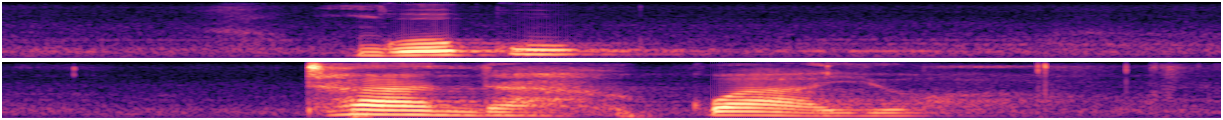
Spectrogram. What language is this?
Xhosa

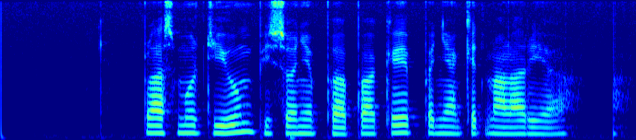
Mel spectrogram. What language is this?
Javanese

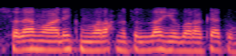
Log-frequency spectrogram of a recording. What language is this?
Urdu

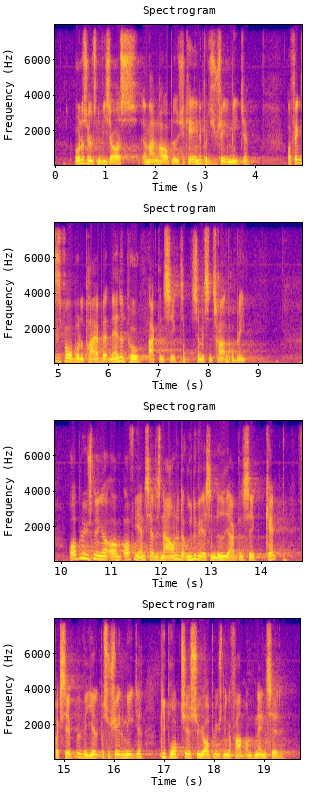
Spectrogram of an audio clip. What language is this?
Danish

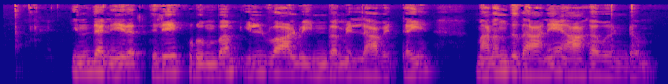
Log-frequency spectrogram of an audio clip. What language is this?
Tamil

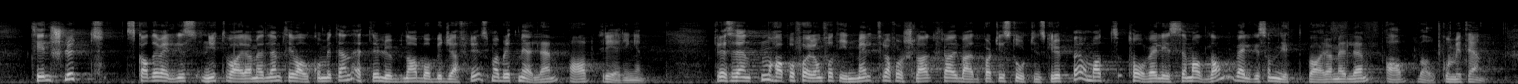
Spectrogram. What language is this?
Norwegian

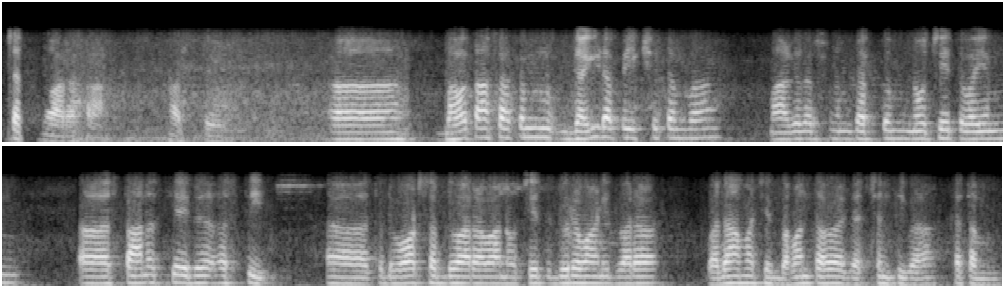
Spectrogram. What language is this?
Sanskrit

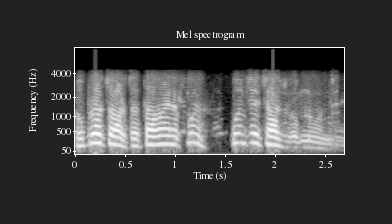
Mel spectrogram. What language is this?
Nepali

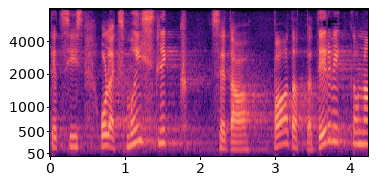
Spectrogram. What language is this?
Estonian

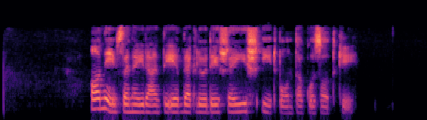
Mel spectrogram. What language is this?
Hungarian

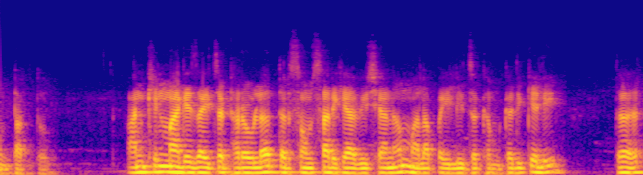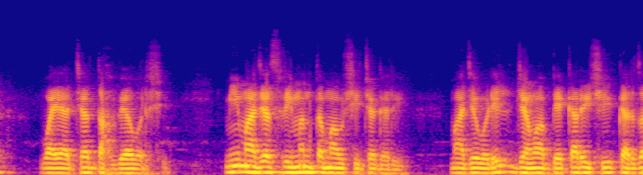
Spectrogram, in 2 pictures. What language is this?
Marathi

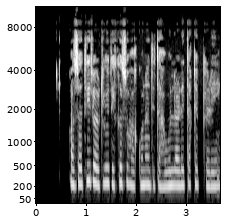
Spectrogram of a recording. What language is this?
Pashto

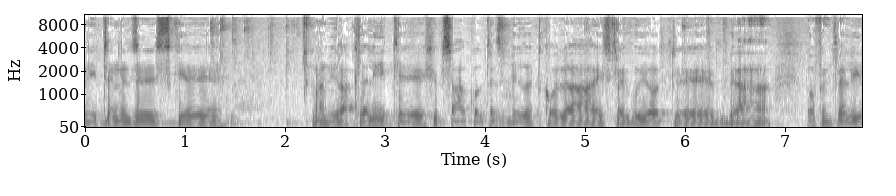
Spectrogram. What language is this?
Hebrew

